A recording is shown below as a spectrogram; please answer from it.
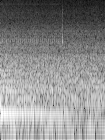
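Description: The last low note of an acoustic guitar dies away over about the first second and a half, leaving a faint steady hiss.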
